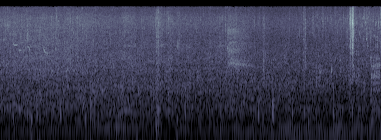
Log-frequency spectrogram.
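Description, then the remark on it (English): A steady, continuous rush of flowing river water fills the scene, fairly even in loudness, with occasional faint splashes and no voices. “Leaving the river now”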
